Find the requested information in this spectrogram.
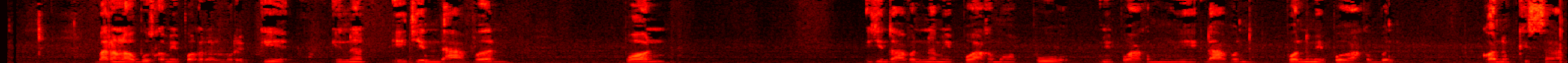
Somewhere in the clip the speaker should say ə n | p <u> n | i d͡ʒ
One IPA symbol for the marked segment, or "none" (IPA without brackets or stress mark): ɔ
